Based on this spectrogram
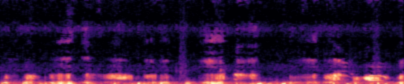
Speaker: every time he would breastfeed or drink breast milk from a bottle we noticed that he would have these choking episodes where it sound like he was gasping for air or choking on milk you know whenever he would swallow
